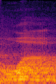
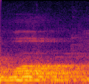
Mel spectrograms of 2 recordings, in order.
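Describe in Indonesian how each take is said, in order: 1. Vokalnya adalah bunyi a terbuka. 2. Vokalnya adalah bunyi o bulat. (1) "dibaca wa" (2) "bukan wo"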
